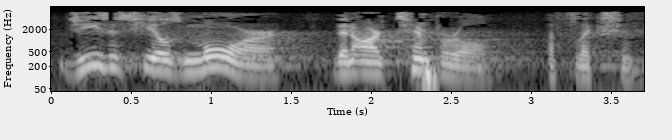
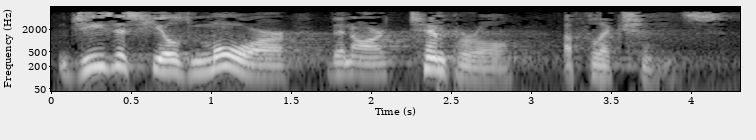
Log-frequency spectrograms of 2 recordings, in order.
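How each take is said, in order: First: Said in the usual way. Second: Slow, weighted statement of the main point; deliberate slow sermon point; slow emphasis. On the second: Shown as a demonstration. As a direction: lay each word down slowly.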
